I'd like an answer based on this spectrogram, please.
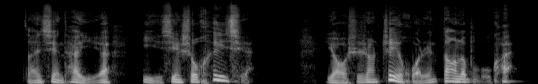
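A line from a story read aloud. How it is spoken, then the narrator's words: Soft sigh. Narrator (Chinese): 门口有路人轻声叹道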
